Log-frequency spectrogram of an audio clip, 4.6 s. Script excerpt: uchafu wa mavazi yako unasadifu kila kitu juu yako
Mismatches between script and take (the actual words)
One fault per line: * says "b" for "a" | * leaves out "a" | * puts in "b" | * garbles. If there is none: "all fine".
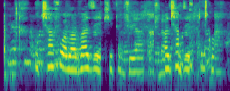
* leaves out "yako unasadifu kila"
* garbles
